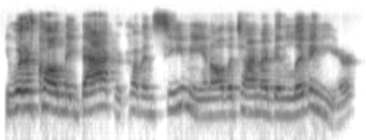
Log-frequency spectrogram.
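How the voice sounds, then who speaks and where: A woman's voice: mid-range voice, a bit bright, close to an everyday voice. A woman playing a stubborn, lovelorn elderly mother in a readers theater drama, with a curt, sullen way of talking. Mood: bitter, hurt. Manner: curt, sullen, halting when pleading. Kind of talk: readers theater stage acting.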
